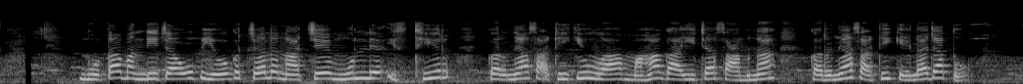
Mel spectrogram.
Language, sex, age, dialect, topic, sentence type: Marathi, female, 41-45, Varhadi, banking, statement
